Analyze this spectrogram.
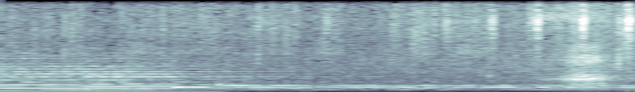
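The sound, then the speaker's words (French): Summer rain heard through an open window: a steady hiss of falling drops that holds at an even level throughout, with faint sustained tones underneath. “la fenêtre ouverte laisse passer, un parfum peut-être. C'est la pluie d'été.”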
